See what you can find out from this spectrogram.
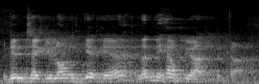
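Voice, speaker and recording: A man's voice: on the high side, quick pace, a little mellow, far from the mic, natural voice. An actor playing an earnest, determined male crime-fighting hero in 1940s radio acting style, on an echoey old radio recording with hiss.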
